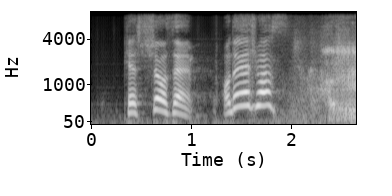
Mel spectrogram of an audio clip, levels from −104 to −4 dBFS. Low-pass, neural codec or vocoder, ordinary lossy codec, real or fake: 7.2 kHz; codec, 16 kHz, 2 kbps, X-Codec, HuBERT features, trained on LibriSpeech; none; fake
